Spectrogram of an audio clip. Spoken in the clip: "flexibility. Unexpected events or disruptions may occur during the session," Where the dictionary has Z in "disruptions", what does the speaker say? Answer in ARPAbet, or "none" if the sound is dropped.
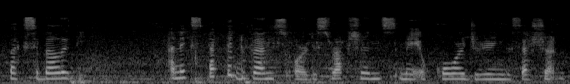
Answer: S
